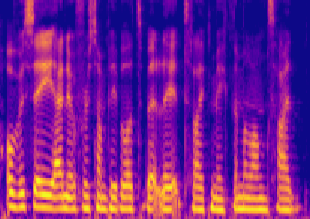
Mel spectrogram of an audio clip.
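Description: A woman in her twenties from the UK with a slightly husky voice, hosting a podcast in relaxed casual chat from her bedroom. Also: sits low, quick pace. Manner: chatty, relaxed, lots of fillers. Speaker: podcast host. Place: her bedroom, sitting on bed.

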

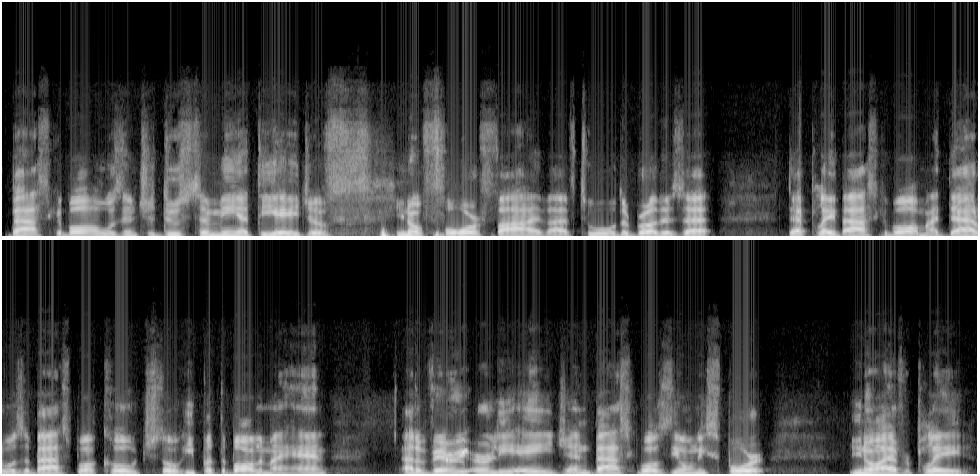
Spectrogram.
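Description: A man's voice: mid-range voice, level tone, moderate pace, fairly bright tone, dry recording, poor audio. Dry-sounding man telling his story. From Miami, Florida. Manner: conversational, frequent "you know" fillers. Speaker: basketball trainer. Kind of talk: casual podcast interview.

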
